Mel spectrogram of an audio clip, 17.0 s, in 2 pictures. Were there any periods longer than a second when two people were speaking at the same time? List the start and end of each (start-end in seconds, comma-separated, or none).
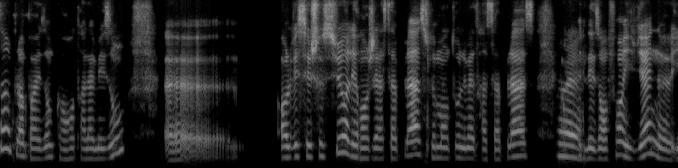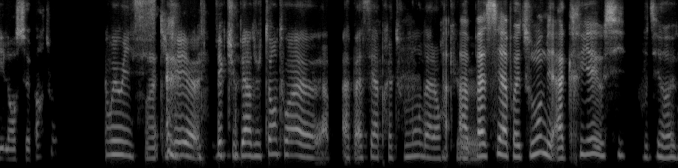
none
